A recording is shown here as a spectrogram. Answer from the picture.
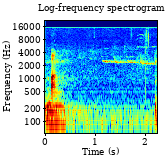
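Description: A man's calm voice speaking Thai, finishing a word in the first half-second, then pausing. In the pause there is a faint low hum, and in the second half a thin, steady high tone.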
